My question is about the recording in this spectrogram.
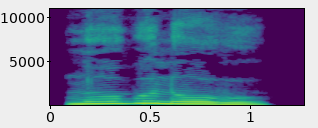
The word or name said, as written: ಮೂಗುನೋವು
